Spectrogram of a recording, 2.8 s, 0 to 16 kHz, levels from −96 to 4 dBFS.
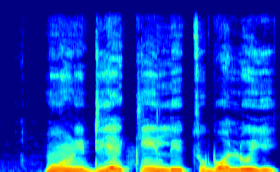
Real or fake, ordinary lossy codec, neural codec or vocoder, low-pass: real; none; none; 14.4 kHz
